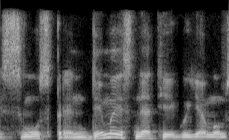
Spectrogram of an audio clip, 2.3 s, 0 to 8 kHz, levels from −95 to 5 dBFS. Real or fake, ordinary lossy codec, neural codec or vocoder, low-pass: real; AAC, 48 kbps; none; 7.2 kHz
